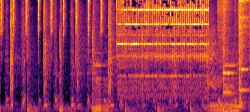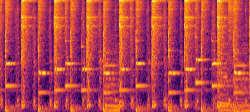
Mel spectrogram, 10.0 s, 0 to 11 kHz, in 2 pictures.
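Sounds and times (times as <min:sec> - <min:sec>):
alarm clock bell ringing: 0:02.3 - 0:04.2.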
